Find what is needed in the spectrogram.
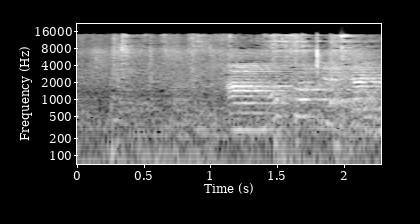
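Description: Aluminium drink cans knocking and clinking against each other on a shop shelf as one is taken out. About a second in, a steady held tone with many overtones comes in and becomes the loudest sound.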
